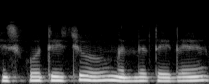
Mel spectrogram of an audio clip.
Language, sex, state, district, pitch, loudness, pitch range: Wancho, female, Arunachal Pradesh, Longding, 175 Hz, -12 LUFS, 170-180 Hz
